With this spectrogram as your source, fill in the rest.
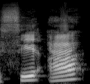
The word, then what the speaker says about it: Canaan: Para quem quiser procurar, né, que sei que vocês gostam de procurar, né, Isaiah normal, Canaan, que C-A-N-A-A-N. Cannonball. Se pronuncia Canaan.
